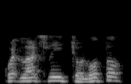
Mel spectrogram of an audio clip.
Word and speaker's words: Cuetlachtli Xolotl: So yeah, my name is pronounced Cuetlachtli Xolotl. It's okay to mispronounce it. It is old language, Nahuatl.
